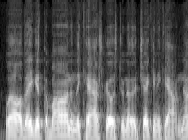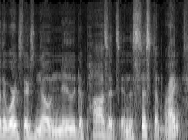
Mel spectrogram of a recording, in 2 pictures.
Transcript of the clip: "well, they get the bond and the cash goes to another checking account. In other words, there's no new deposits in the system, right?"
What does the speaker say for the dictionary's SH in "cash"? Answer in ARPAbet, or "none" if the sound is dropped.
SH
